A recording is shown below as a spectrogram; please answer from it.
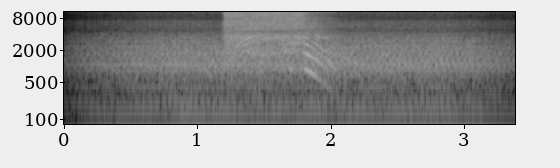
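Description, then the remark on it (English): Busy car garage workshop ambience at Grandad Dog's Garage in a Peppa Pig story: a steady mechanical hum, then a sharp hiss of a pneumatic power tool with a falling whine, loud, with no talking. “This is Grandad Dog's Garage.”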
